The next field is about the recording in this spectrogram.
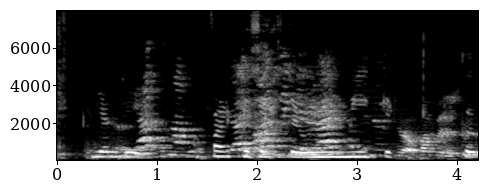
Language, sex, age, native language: Icelandic, male, 10, Icelandic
